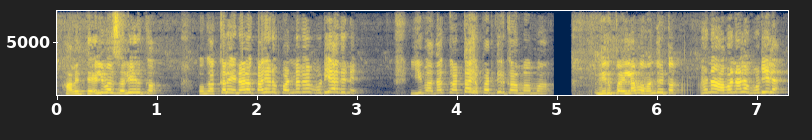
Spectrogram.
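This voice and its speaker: A man's voice: very high-pitched, a bit bright, pitched above the performer's own voice. A man acts out a remorseful young man who blames himself. His voice cracks as he pleads and sobs. It is an anguished, raw voice from a Tamil audio drama. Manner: pleading, choked, sobbing. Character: guilt-ridden young man, remorseful and sobbing.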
